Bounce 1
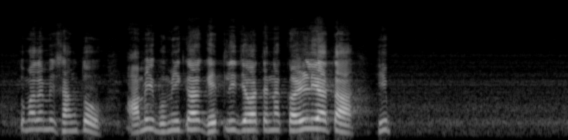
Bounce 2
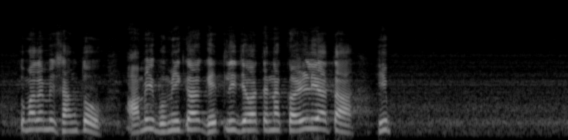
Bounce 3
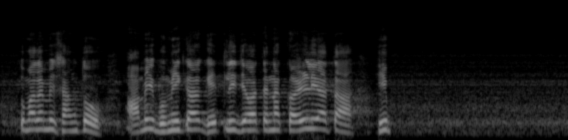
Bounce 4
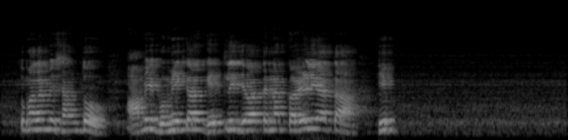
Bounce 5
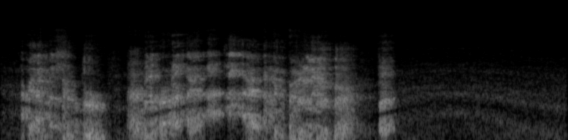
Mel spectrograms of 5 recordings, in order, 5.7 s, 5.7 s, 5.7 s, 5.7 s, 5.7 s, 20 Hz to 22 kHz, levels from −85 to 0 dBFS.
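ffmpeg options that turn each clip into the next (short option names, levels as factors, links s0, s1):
-filter_complex "[0:a]acrossover=split=190|6400[s0][s1][s2];[s0]acompressor=threshold=0.00158:ratio=4[s3];[s1]acompressor=threshold=0.0282:ratio=4[s4];[s2]acompressor=threshold=0.001:ratio=4[s5];[s3][s4][s5]amix=inputs=3:normalize=0"
-af "alimiter=level_in=1.33:limit=0.0631:level=0:latency=1:release=114,volume=0.75,volume=0.841"
-af "aecho=1:1:50|79:0.596|0.355,volume=0.841"
-filter_complex "[0:a]asplit=2[s0][s1];[s1]adelay=31,volume=0.299[s2];[s0][s2]amix=inputs=2:normalize=0,afftfilt=real='hypot(re,im)*cos(2*PI*random(0))':imag='hypot(re,im)*sin(2*PI*random(1))':win_size=512:overlap=0.75,aeval=exprs='val(0)*sin(2*PI*810*n/s+810*0.4/0.44*sin(2*PI*0.44*n/s))':c=same,volume=2.51"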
